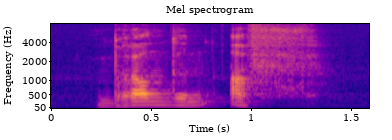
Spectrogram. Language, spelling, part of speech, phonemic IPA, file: Dutch, branden af, verb, /ˈbrɑndə(n) ˈɑf/, Nl-branden af.ogg
- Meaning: inflection of afbranden: 1. plural present indicative 2. plural present subjunctive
